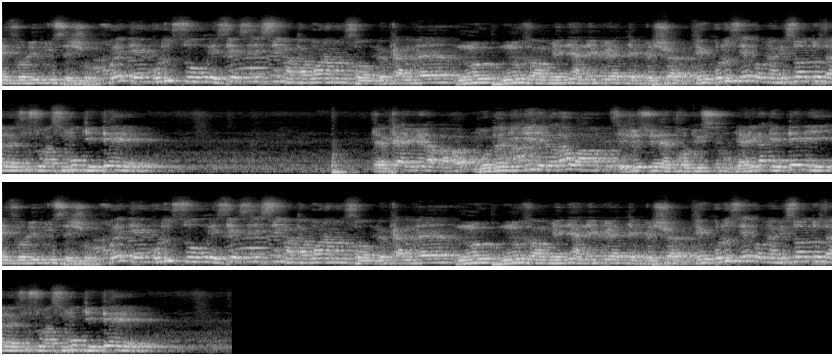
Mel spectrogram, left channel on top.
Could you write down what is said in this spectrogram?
toutes ces choses. Le calvaire nous a emmenés à ne plus être des pécheurs. Quelqu'un aimait la parole? C'est juste une introduction. Nous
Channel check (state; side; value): drops out; right; at 10.6 s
